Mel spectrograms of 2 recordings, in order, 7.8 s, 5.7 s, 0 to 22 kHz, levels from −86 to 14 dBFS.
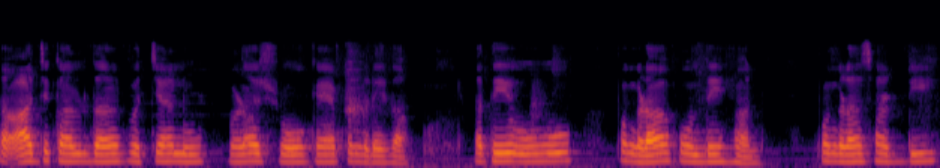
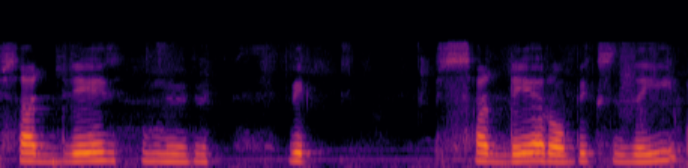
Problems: continuous background conversations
